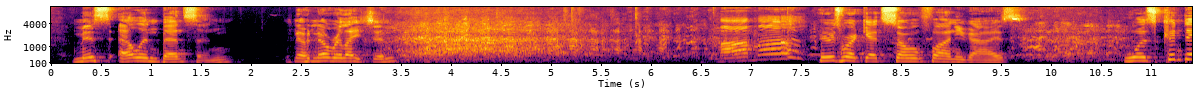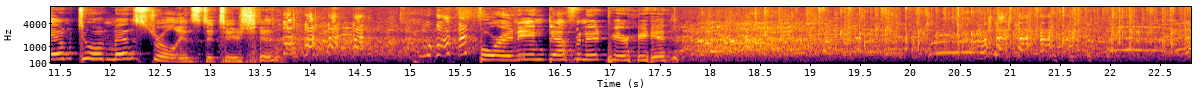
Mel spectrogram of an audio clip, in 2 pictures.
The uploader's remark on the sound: Live from Comedy Works in Denver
